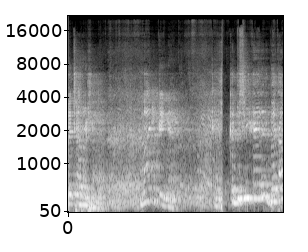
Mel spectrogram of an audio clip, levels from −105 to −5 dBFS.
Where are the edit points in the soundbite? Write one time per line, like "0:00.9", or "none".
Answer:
0:03.1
